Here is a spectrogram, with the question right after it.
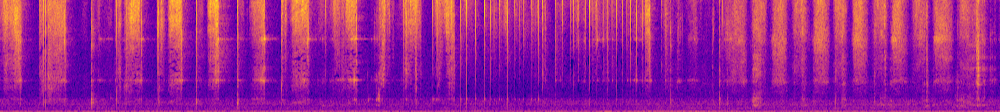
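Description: Long nails tap and scratch a hollow frosted glass candle holder held in the hands, producing dense, fast clicks and bright scraping strokes. A steady low hum sits underneath, and the taps stay dry with almost no ring.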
